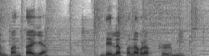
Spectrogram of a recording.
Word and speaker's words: permit: Ve el ejemplo en pantalla de la palabra permit. Primero, en el stress en la primera sílaba suena así, permit, y con el estrés en la segunda sílaba suena así, permit.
